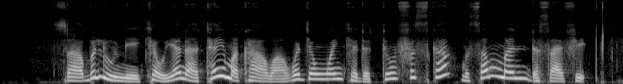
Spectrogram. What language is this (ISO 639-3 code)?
hau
